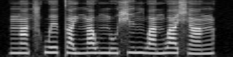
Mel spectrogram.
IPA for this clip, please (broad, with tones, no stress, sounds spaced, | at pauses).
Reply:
ŋ ã˧ t͡sʰ w e˦ t̪ a˧ j ŋ a˦ w n̪ u˧ ɕ i˦ ŋ w a˧ n̪ w a˦ ɕ ã˨˦ ŋ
